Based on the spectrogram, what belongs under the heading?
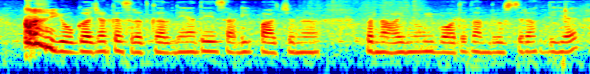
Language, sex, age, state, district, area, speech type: Punjabi, female, 30-45, Punjab, Tarn Taran, rural, spontaneous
